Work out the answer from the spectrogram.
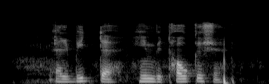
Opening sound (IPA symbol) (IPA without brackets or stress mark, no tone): æ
